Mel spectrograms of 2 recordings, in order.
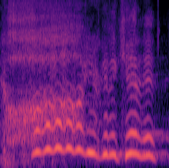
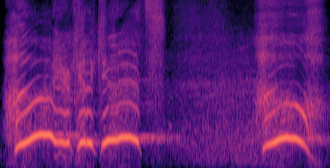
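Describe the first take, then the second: First: Higher-pitched retold threat, half-hearted menace; a first taunting warning to the ice thrower; mock threat. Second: Very high, much louder, near-shrieking threat; soaked and livid, howl the threat; furious mock threat. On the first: Pastor threatening unseen ice thrower, mild mock menace. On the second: Soaked pastor shouting threat at fleeing kids, hammed-up rage. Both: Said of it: "And I'm like".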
